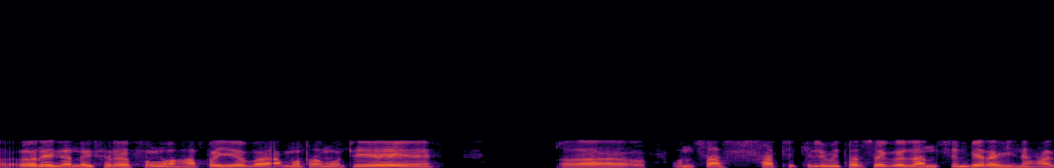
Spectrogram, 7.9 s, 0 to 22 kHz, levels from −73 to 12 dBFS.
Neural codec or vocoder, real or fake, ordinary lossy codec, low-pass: codec, 16 kHz, 4 kbps, FreqCodec, larger model; fake; none; 3.6 kHz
